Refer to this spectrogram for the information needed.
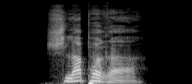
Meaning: inflection of schlapp: 1. strong/mixed nominative masculine singular comparative degree 2. strong genitive/dative feminine singular comparative degree 3. strong genitive plural comparative degree
- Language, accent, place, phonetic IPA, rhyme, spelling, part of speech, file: German, Germany, Berlin, [ˈʃlapəʁɐ], -apəʁɐ, schlapperer, adjective, De-schlapperer.ogg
